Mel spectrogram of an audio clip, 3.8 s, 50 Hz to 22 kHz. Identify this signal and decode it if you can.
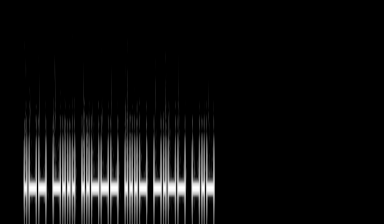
Morse code, heard as a keyed tone, about 50 wpm, 700 Hz. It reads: WB2VYK
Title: Call Signs Repeated 2x - 50wpm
